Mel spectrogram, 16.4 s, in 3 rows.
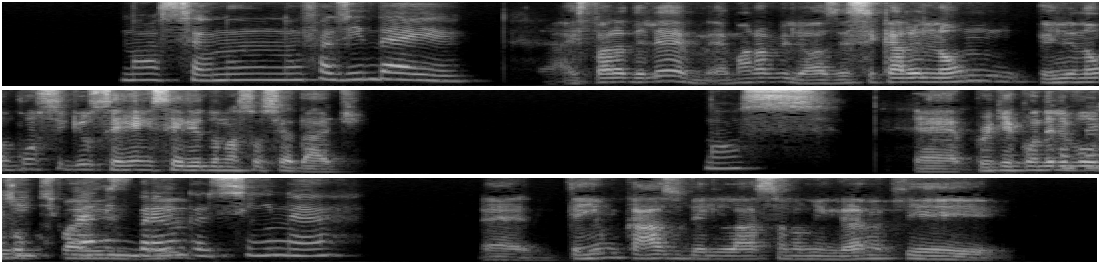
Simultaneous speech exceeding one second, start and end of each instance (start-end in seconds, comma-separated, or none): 10.7-12.0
